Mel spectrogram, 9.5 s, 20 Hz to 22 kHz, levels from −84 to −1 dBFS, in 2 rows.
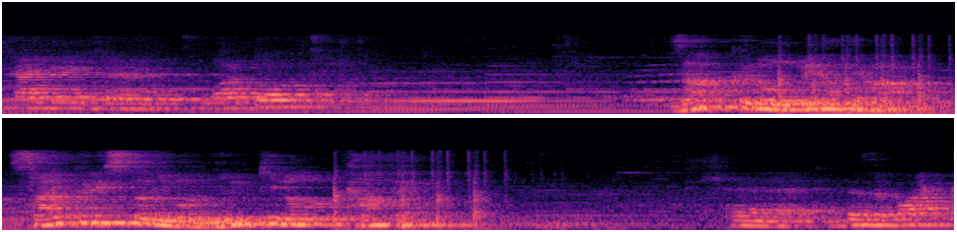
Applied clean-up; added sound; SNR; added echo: none; Knock; 14 dB; reverberation time 1.2 s.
